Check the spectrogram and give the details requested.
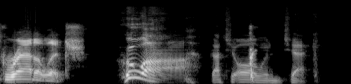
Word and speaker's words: Radulich: mortified Mr pronounced ratelich got you all in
